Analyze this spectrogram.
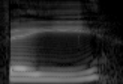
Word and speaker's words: Faye: Which on the interview, they pronounced it Faye.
